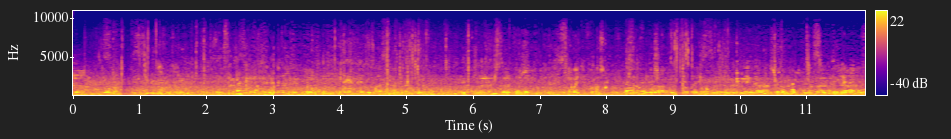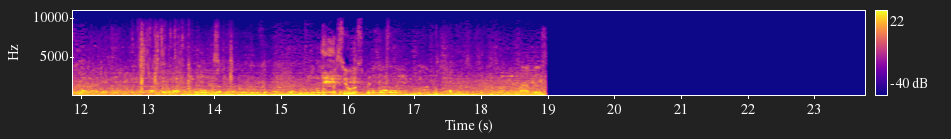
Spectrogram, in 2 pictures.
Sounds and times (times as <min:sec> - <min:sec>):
Speech: 0:00.0 - 0:19.0.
